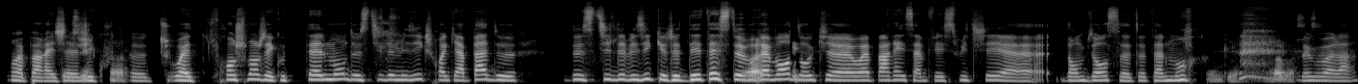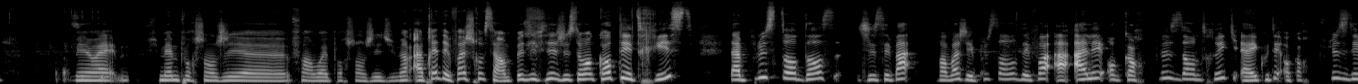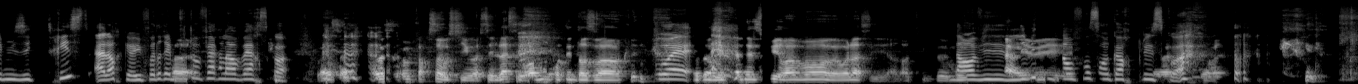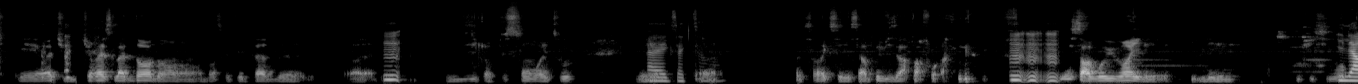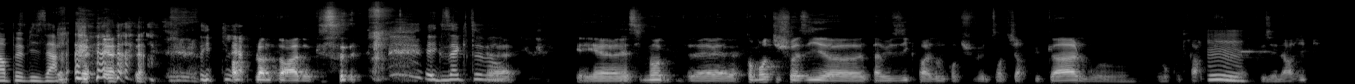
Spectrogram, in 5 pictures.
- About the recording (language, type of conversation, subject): French, unstructured, Comment la musique te connecte-t-elle à tes émotions ?
- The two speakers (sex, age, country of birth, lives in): female, 25-29, France, France; male, 45-49, France, France
- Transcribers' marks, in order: static; distorted speech; unintelligible speech; laughing while speaking: "déteste"; laugh; tapping; laugh; laugh; laugh; unintelligible speech; laugh; chuckle; laugh; chuckle; unintelligible speech; laugh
